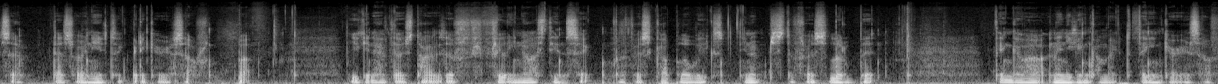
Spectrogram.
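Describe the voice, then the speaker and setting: This man's voice is very deep and low, soft-spoken and relaxed, with a calm tone. He talks at a fairly quick pace in a flat monotone over noticeable background noise. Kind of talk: ASMR soft spoken comfort talk to camera. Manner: soft-spoken, relaxed, calm.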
